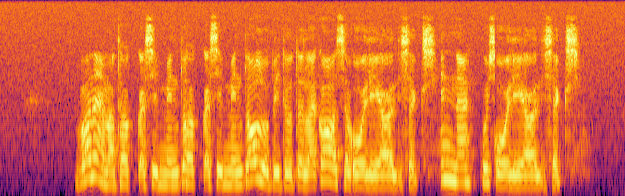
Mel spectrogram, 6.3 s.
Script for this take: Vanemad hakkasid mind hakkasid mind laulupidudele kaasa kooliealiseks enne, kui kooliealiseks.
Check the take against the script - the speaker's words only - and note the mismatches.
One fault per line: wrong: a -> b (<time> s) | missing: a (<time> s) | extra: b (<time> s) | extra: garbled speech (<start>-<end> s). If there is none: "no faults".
no faults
